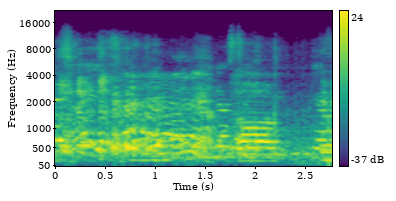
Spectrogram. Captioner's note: laughter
